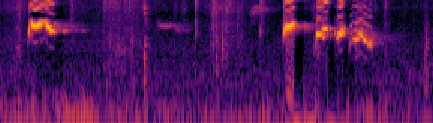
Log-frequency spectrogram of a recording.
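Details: Red-whiskered bulbul male, stirred by a female to sing in competition and lure wild birds, gives a short bright note, then after a pause a rapid warbled phrase of several descending notes over a low rumbling background.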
